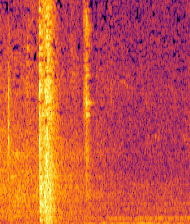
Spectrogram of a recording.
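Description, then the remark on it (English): A door out onto a balcony opens with a sharp, loud scraping burst followed by a softer click, over a steady low rumble and no voices. “Right, there's a door over here out onto a balcony.”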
